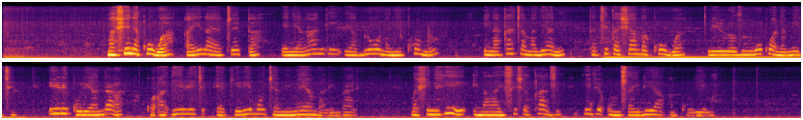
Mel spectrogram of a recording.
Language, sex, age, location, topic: Swahili, female, 25-35, Dar es Salaam, agriculture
